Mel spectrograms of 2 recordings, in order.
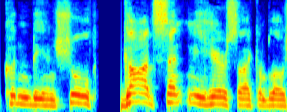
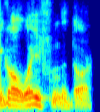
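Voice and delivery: ordinary delivery

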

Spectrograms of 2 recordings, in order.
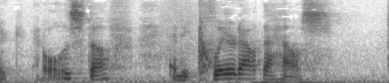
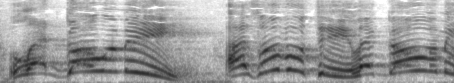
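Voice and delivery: anguished yell; 13 semitones higher than usual. Acted. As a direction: cry out as if something is gripping you. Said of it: "he's yelling and screaming".

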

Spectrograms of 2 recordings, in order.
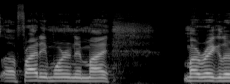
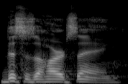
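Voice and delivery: quoted complaint; 8 semitones lower, 4 dB quieter than usual. Retold or imitated. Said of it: "Who said".

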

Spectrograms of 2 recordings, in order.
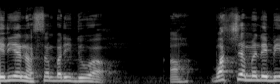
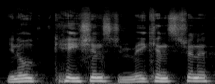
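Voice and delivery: normal talking voice

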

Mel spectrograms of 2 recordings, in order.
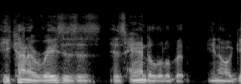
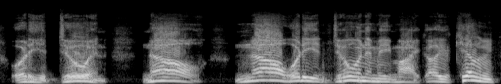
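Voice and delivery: loud, high, strained gravel-voiced lament; anguished Pacino-style outburst; Al Pacino impression; 6 semitones higher, 6 dB louder than usual. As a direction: wail it like a tortured movie star. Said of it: "mumbling back there".

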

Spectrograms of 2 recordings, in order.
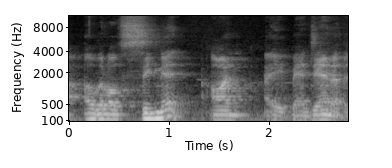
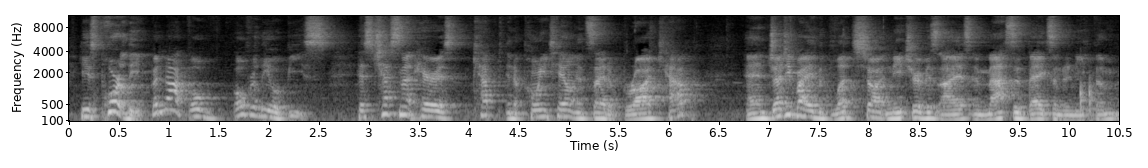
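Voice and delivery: usual speaking voice

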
